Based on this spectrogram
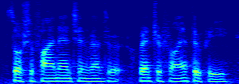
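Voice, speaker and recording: A man from Kenya, in his thirties, answering interview questions. His voice sits fairly low. He explains things in a measured, unhurried way, with many "um" fillers along the way. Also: level tone. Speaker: interview guest, social finance founder.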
